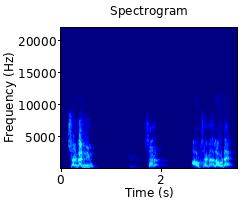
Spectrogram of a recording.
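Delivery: mock eager student. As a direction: play the keen kid jumping in. Imitates eager students asking venue.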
